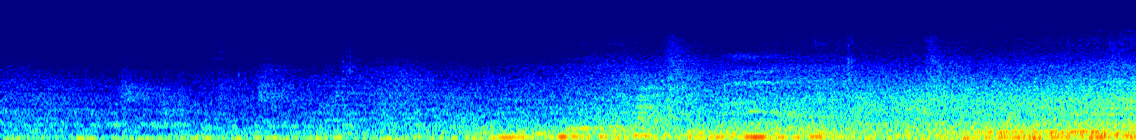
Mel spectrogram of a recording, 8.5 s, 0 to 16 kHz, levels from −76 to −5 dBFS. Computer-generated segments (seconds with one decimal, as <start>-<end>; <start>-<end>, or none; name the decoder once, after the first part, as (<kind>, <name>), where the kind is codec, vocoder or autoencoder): 0.0-1.4 (autoencoder, DAC-VAE); 2.8-3.6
